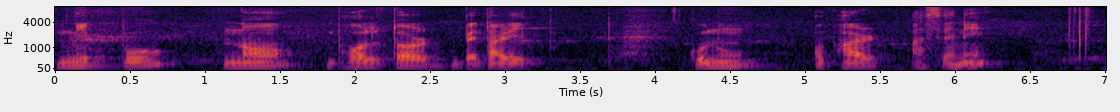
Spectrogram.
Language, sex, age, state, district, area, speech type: Assamese, male, 18-30, Assam, Tinsukia, urban, read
